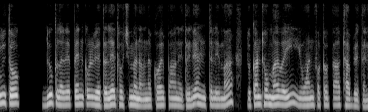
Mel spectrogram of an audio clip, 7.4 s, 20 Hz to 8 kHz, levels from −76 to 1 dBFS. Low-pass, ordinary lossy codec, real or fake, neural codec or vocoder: none; none; fake; codec, 16 kHz, 1.1 kbps, Voila-Tokenizer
